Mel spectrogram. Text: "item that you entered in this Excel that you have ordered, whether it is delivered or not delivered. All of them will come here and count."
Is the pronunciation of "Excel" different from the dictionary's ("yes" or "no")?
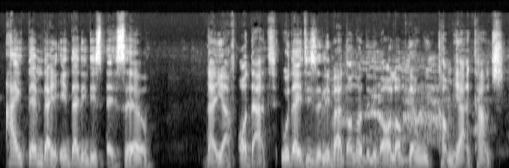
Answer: yes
